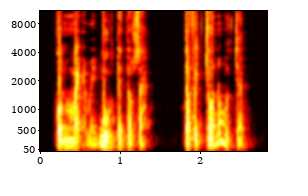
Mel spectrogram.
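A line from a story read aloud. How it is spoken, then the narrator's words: Loud shout. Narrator (Vietnamese): Thằng Tân quát lớn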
